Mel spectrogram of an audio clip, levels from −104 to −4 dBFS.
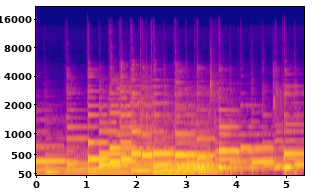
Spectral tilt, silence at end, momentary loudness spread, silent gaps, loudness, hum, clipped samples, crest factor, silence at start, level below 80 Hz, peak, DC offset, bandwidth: -10.5 dB/octave; 0 s; 9 LU; none; -16 LUFS; none; under 0.1%; 12 dB; 0 s; -36 dBFS; -2 dBFS; under 0.1%; 5.8 kHz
